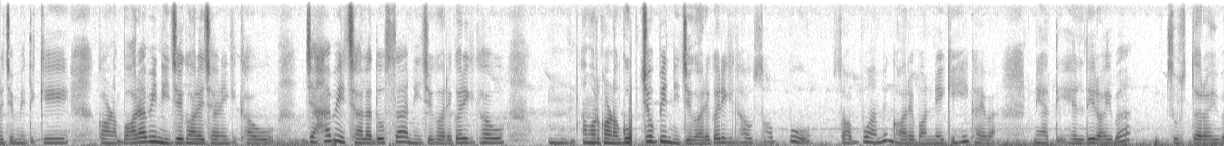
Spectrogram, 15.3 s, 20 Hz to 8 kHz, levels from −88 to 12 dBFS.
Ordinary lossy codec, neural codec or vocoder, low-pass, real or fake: none; none; none; real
